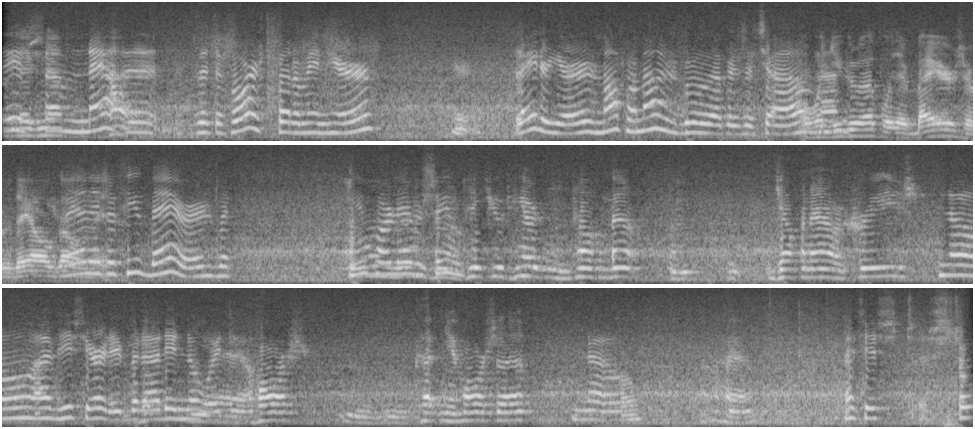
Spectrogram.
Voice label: Conversation with 91 year old male and 77 year old female Arkansas, american english dialect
